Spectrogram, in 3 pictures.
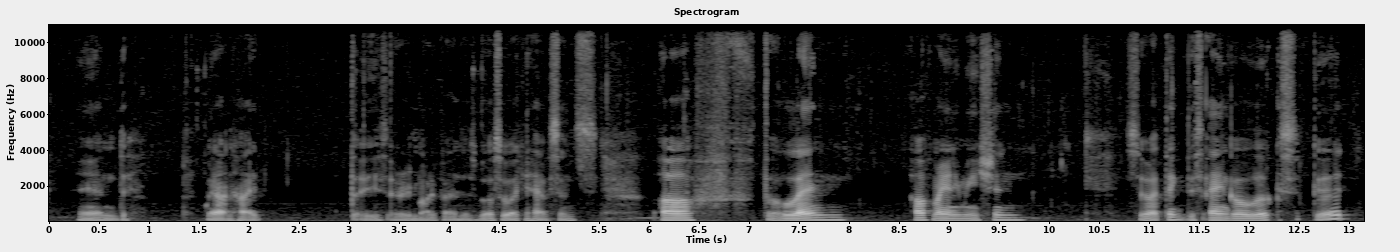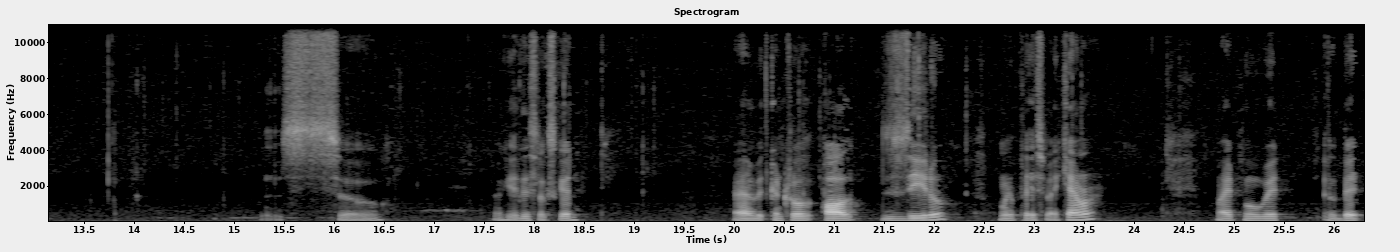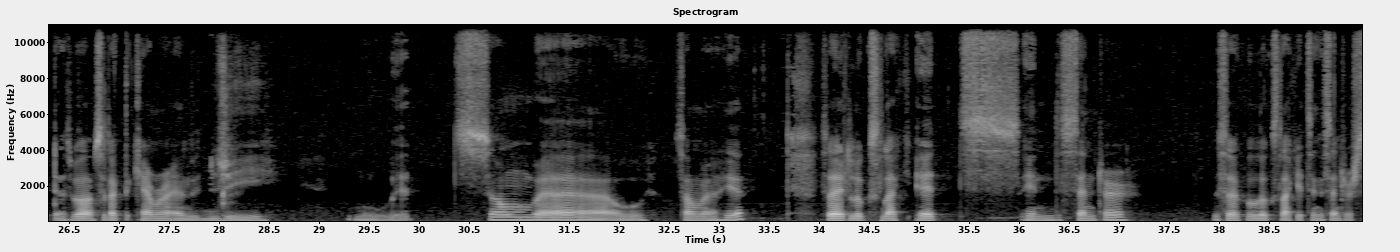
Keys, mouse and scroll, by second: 0.0-0.7 scroll up 1, 0.7 scroll down 1, 0.9-1.2 scroll up 1, 1.5 click, 3.1 click, 4.4 click, 4.8 scroll down 1, 5.2-21.7 middle drag, 21.7 alt+KP_0, 23.4 click, 28.1 g, 37.1 g.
